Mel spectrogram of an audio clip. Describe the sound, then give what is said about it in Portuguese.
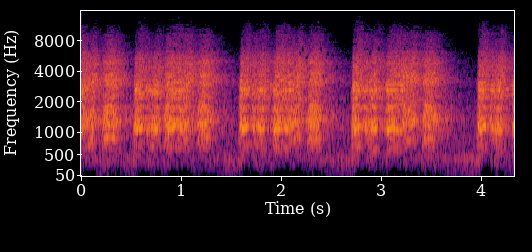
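A Pantanal chachalaca calling in loud, raucous bursts of harsh, honking notes. Several long phrases follow one another in a steady rhythm, each with a sharp start and a slight fade. “O araquã do Pantanal, que a gente já mostrou aqui no programa em um outro episódio, quando a gente foi falar dos sons marcantes do Pantanal mesmo, que é esse som que a gente está ouvindo.”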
